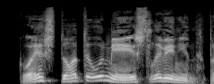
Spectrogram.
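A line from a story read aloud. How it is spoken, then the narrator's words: Grumbling chieftain. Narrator (Russian): проворчал ярл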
